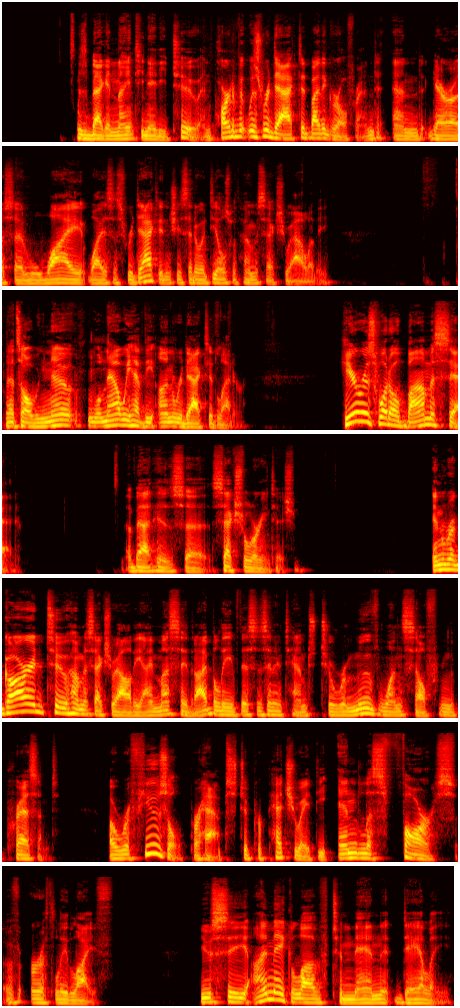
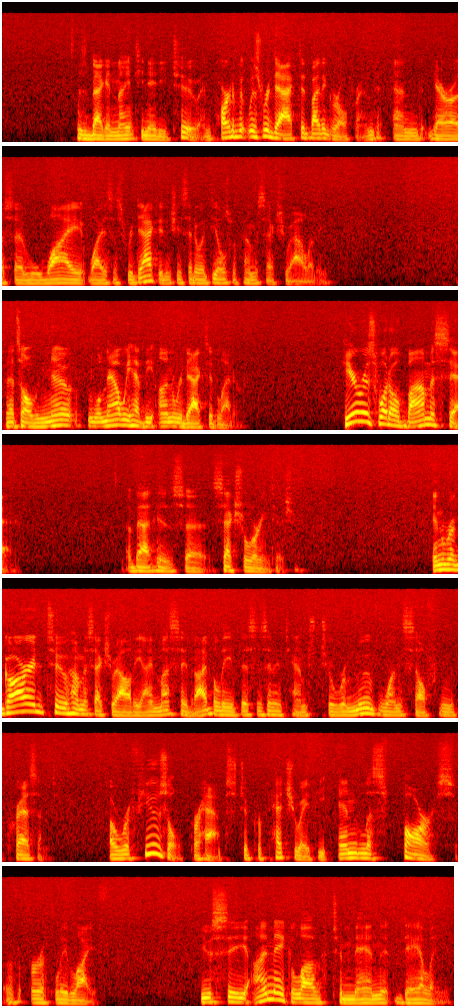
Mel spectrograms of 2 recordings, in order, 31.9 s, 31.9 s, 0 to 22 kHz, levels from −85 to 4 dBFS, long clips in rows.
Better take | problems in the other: first | hiss; noticeable; throughout; 10 dB below the speech

